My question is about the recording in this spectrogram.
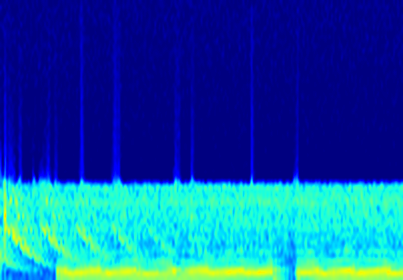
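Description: Synthesizer sound effects on an educational cartoon soundtrack: a few falling whistle-like glides, then a steady electronic chord held for about two seconds, a brief break, and the same chord held again.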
